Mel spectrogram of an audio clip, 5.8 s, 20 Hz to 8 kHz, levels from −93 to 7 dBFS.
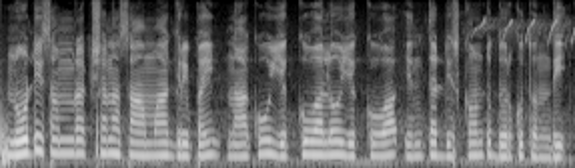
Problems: constant background noise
